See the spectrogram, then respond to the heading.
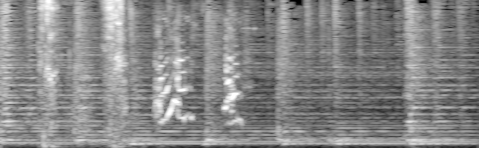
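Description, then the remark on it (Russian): A dog barks in a few sharp bursts, with high yipping whines in between, all over a steady low background hum. “Сладкий пес.”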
